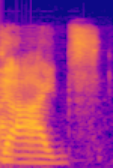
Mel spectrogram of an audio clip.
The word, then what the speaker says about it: guides: He guides my Guides. We pronounce the G.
